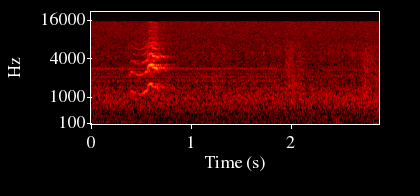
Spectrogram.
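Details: A single short, shrill, rasping call from a female Tawny Owl late at night, followed by near silence with soft background noise.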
